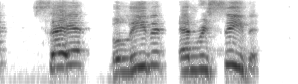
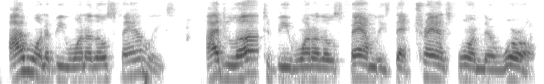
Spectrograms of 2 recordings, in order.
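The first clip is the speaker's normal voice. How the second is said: hushed inner thought; 8 semitones lower, 7 dB quieter than usual. Retold or imitated. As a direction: lower and much softer, as if thinking privately. People's imagined inner thoughts.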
